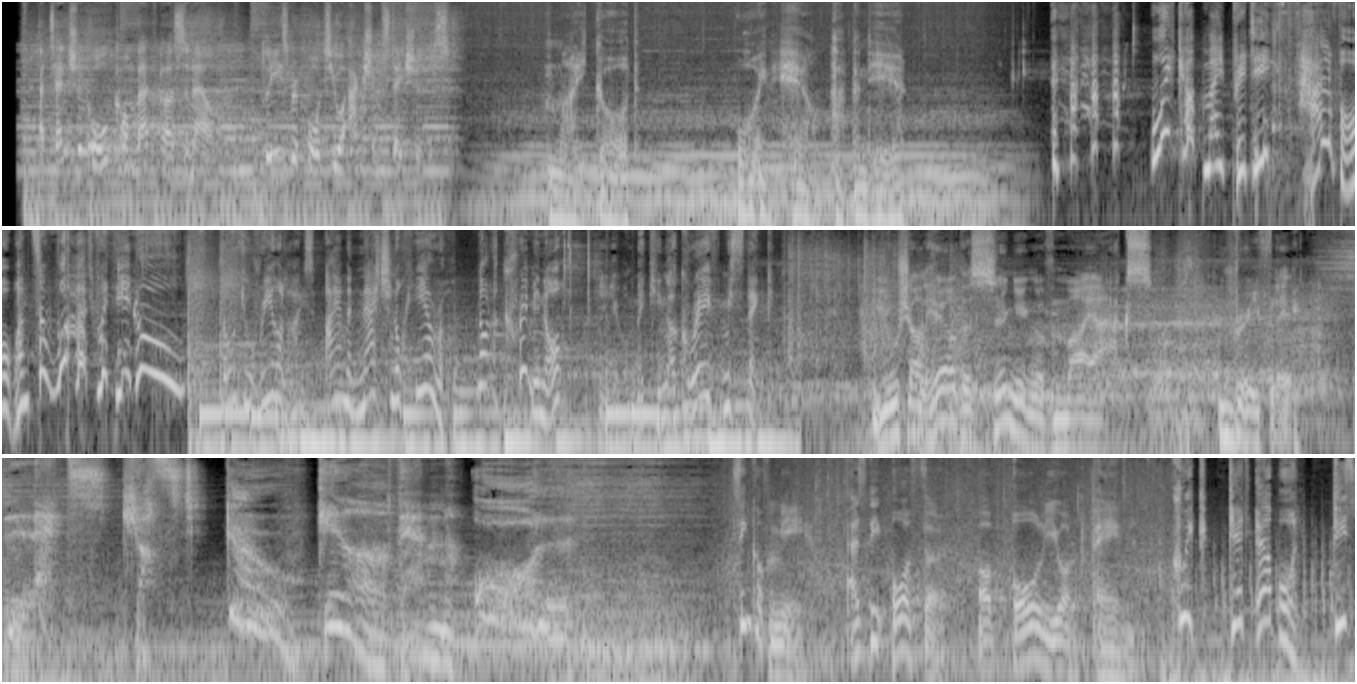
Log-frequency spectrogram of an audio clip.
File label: Gaming and Character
